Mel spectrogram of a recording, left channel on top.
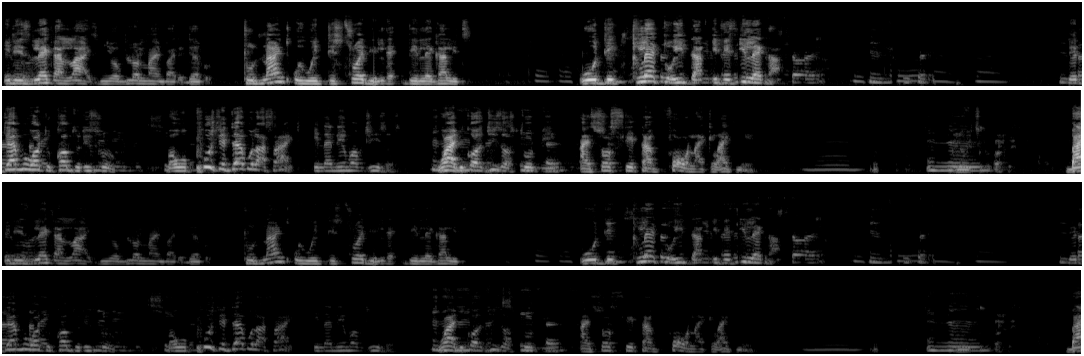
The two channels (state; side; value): quieter; right; 12.2 dB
